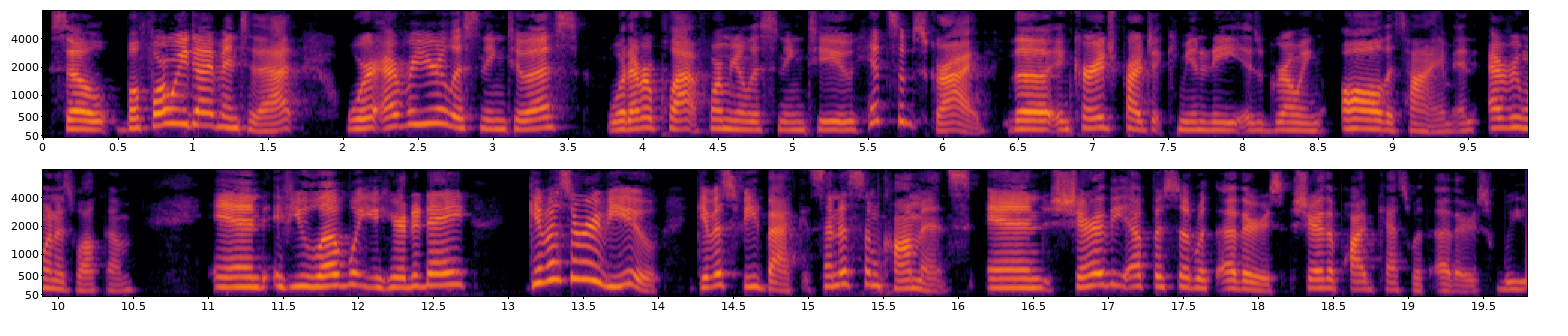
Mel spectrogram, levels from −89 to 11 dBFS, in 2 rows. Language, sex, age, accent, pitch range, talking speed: English, female, 30-49, American, 190-265 Hz, 190 wpm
